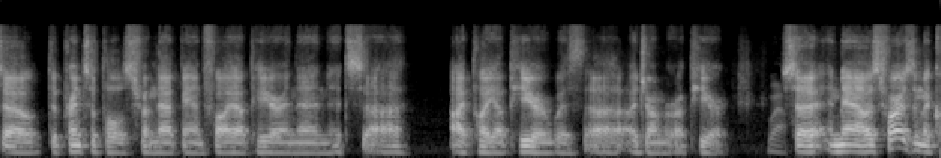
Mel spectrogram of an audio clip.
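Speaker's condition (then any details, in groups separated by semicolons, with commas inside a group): No condition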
